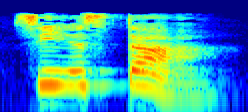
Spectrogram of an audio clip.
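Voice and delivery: höher und freudig ausgerufen; jubelnd. A narrator's reading. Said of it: "jubelte er". (jubelt vor Freude über die Hoffnung)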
